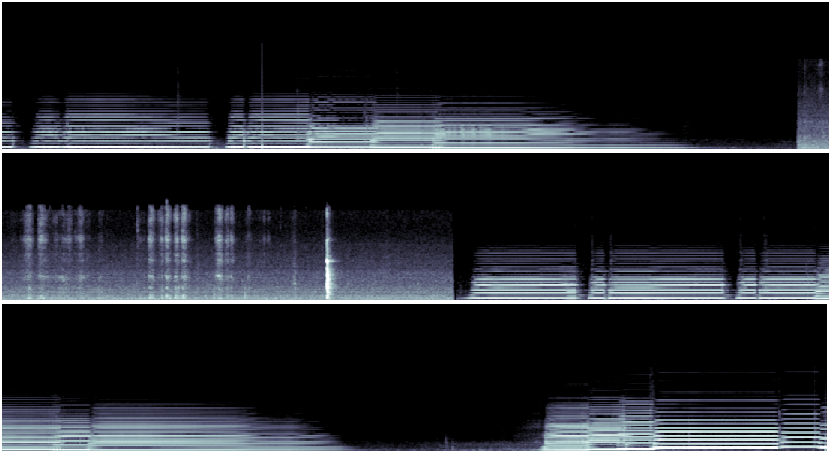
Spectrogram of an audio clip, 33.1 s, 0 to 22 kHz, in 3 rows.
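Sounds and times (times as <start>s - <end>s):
accordion long held notes: 0.0s - 9.2s, 17.0s - 26.8s, 29.2s - 33.0s.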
